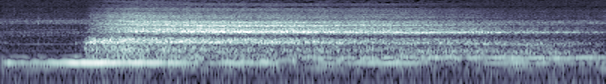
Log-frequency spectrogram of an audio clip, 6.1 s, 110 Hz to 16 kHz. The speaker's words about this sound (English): When you're exhaling, pretend you've got a candle about 3 foot away from you that you're trying to blow out. That's about a meter in Australia. So let's try that again. Breathing in through the nose for 5 and exhaling for 7 seconds.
